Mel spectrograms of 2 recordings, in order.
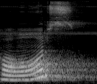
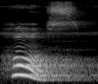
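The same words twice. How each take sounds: First: The R sound is pronounced in the word. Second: The R sound is left silent in the word. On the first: The speaker calls it wrong. "It is not horse" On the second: The speaker calls it right. "R remains silent here"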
